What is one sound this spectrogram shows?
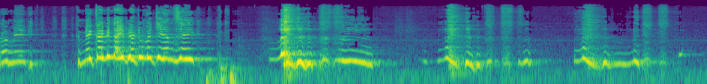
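A woman speaks emotionally into a microphone, her voice breaking with sobs.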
